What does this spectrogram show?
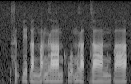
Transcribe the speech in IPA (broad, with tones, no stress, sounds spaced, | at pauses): s ɨ̰˧˨ w ɓ e˧ ɗ a˧˩ n m a̰˧˥ ŋ ɣ aː˧ m h w o̰˧˥ m ɣ a˨˩ t̚ z aː˨˩ ŋ ə˨˩ m ɓ aː˨˦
